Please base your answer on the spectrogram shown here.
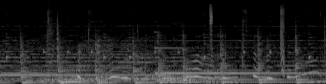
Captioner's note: kissing sounds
